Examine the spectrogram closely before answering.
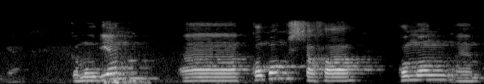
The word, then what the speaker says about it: comment: Komong, tulisannya komeng tapi bacanya komong. Jadi en atau ent ini dibaca ong.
